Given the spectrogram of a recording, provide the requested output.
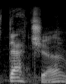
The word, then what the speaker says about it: Dacia: Because it's Dacia, rhymes with Thatcher, all right? Not Dacia, it's Dacia.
